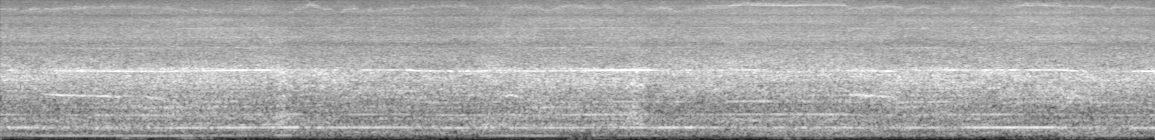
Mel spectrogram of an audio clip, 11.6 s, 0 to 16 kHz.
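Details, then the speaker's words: Hoover Power Drive Supreme U6318-930 upright vacuum, made June 1998, 120 V 7.8 A: loud steady high-pitched scream over even motor hum, constant throughout; normal operation. "I'll turn this vacuum on and demo it so you can hear it now of its screaming loud Hoover glory"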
